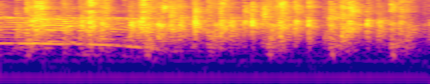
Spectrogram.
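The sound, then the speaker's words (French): Audience applause at a comedy show, brief and moderately loud, with quick, dense clapping rippling unevenly for a couple of seconds. “Une bonne main d'applaudissement, s'il vous plaît!”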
